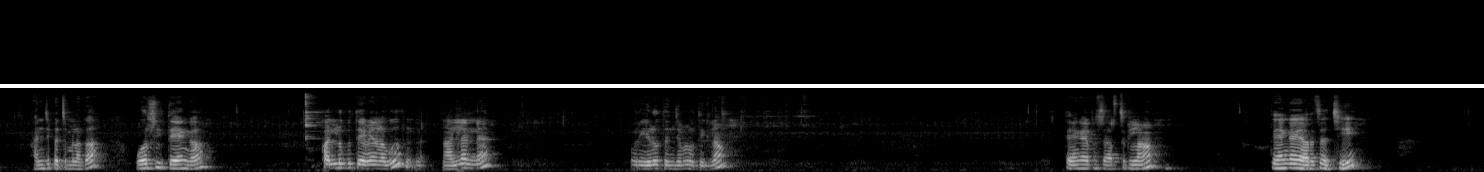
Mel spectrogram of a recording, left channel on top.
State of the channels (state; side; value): silent; left; 59 dB below the other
